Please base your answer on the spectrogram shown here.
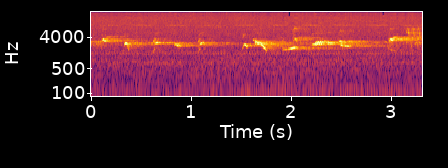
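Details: Japanese thrush heard at dusk: a lively string of whistled notes, about three or four a second, some bending downward and others rising, loud and clear against quiet background noise.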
